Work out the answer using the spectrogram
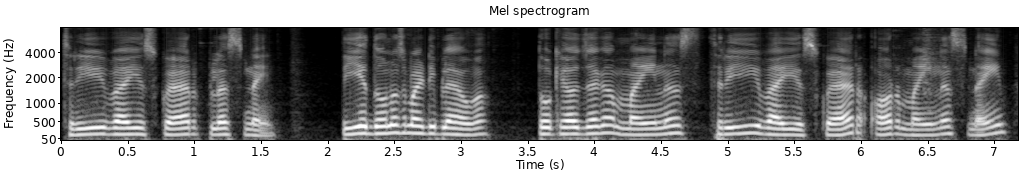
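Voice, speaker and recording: A man's voice: on the high side, steady tone, normal speed, a little mellow, clear, resonant tone, dry recording. A man working through maths problems step by step as a tutor, thinking aloud and often checking in with the listener. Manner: thinks aloud, frequent "theek hai" checks. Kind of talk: solving textbook problems step by step.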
